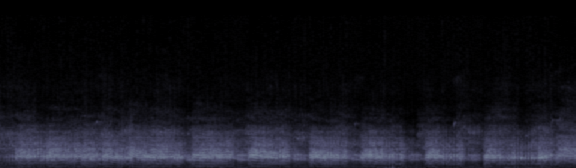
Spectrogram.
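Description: Macaws screech loudly and almost without pause, harsh raspy calls pulsing in quick repeated bursts, as if several birds are calling. No one speaks.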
